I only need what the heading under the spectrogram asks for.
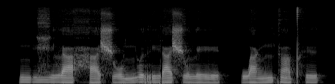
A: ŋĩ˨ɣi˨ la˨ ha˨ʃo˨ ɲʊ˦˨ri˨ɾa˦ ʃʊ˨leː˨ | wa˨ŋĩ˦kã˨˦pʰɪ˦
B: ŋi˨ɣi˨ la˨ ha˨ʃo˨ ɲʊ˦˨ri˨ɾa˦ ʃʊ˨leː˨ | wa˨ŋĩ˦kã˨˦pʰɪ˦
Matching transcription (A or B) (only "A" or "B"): B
